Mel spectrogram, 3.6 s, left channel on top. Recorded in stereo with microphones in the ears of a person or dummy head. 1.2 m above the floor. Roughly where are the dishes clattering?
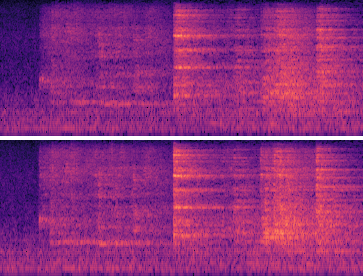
Right.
